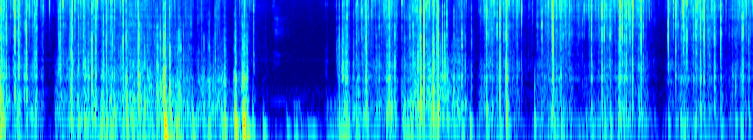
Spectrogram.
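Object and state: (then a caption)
Mesh scouring sponge scratched with a spiked roller. A rolling gold metal spiked roller scratches a hand-sized blue glitter mesh scouring sponge, soft and solid with a sparkly woven mesh cover, held over the microphones. It makes dense, crackly, crunching scratches that are mostly low and muffled, with a brief near-silent pause around the third second before the rolling scratches resume.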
